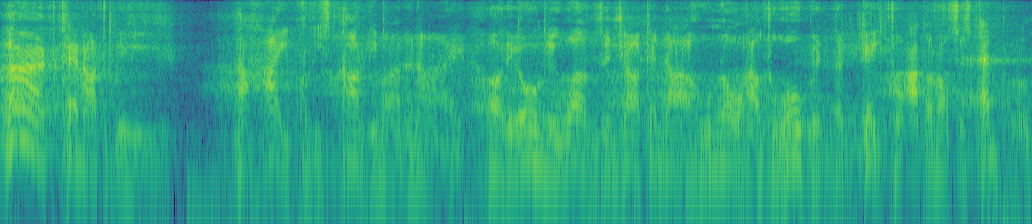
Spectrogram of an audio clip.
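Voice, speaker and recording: At a fairly slow pace and medium pitch, a man does a put-on character voice amid clear background noise and clear echo. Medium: video game. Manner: formal, archaic, solemn.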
